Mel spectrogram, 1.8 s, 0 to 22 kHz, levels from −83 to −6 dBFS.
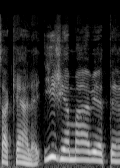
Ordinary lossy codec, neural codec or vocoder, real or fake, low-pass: Opus, 32 kbps; none; real; 14.4 kHz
